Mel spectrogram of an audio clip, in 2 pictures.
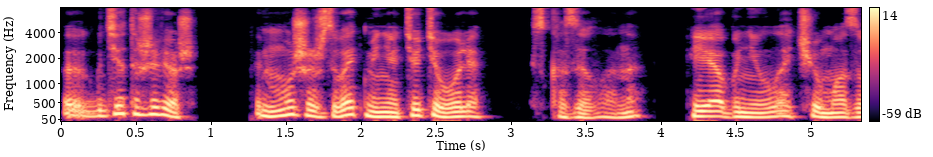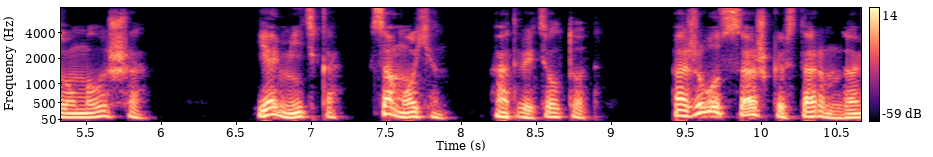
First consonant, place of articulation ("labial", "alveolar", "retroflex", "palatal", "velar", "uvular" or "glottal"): velar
